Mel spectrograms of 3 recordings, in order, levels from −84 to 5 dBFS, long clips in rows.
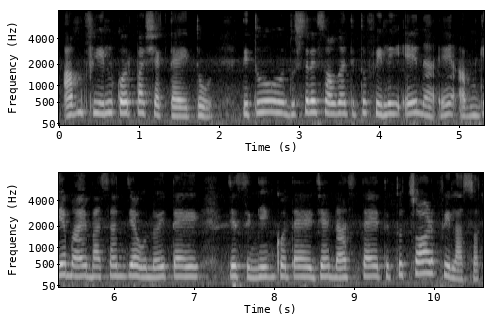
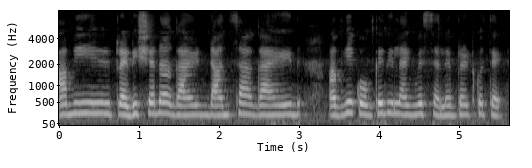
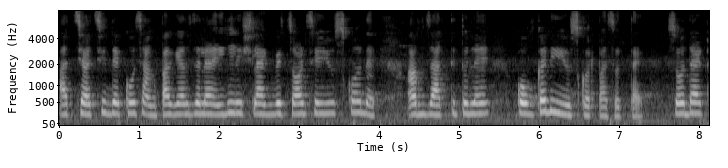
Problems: constant background noise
